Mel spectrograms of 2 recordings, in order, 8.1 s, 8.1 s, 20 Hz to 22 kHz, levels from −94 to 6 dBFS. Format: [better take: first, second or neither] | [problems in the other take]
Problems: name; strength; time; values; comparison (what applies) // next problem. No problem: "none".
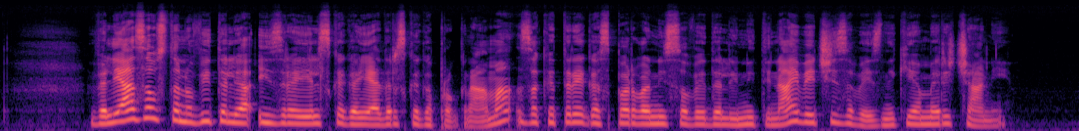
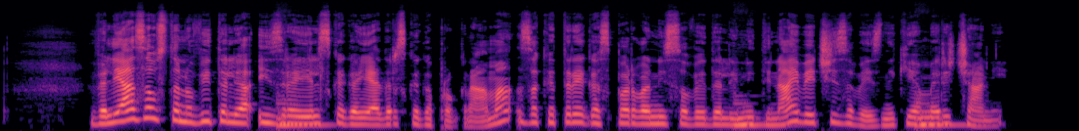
first | noise reduction (classical method spectral subtraction)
